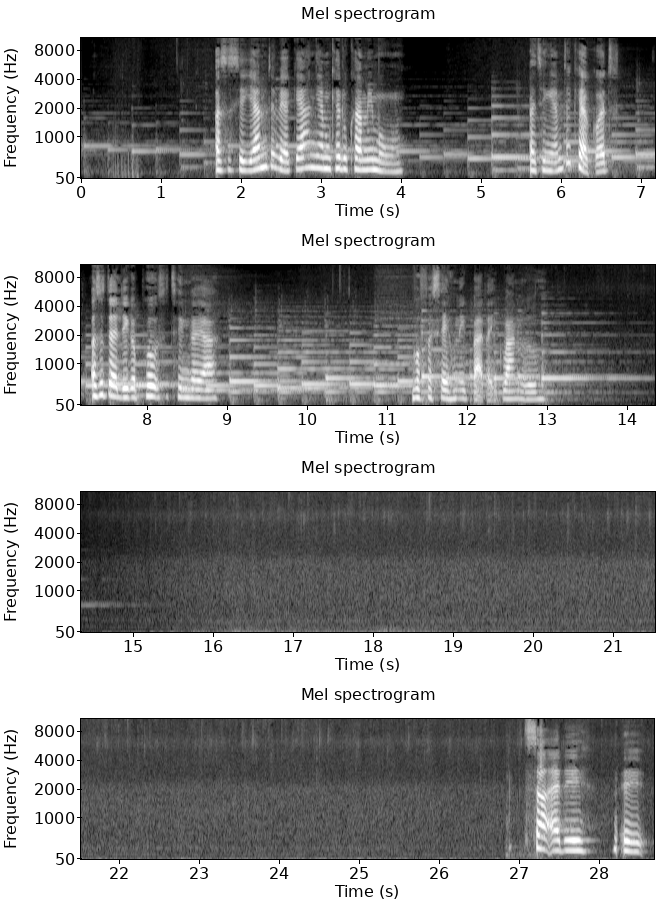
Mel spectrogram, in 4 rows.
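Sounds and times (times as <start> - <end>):
speech: 1.7 - 4.1, 5.6 - 9.0, 11.3 - 13.1, 27.4 - 28.6
heavy rain drumming on a surface: 14.8 - 28.6.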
